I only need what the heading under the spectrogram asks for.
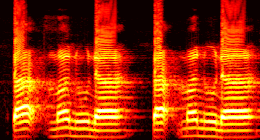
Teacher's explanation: Jadi sebagian besar dibaca ta'manuna, akan tetapi teman-teman sekalian harokat dhamma pada nu dibaca tidak sempurna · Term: raum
